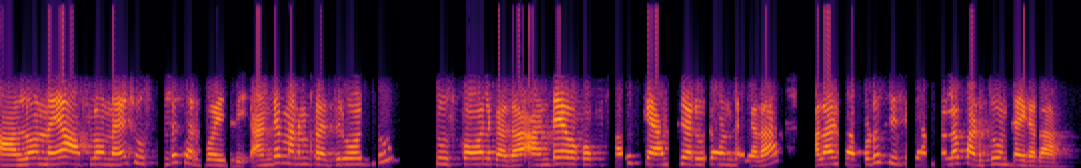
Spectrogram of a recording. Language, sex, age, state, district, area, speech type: Telugu, female, 18-30, Telangana, Karimnagar, urban, conversation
